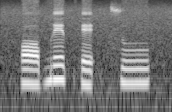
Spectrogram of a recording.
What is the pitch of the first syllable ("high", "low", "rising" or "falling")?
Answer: low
